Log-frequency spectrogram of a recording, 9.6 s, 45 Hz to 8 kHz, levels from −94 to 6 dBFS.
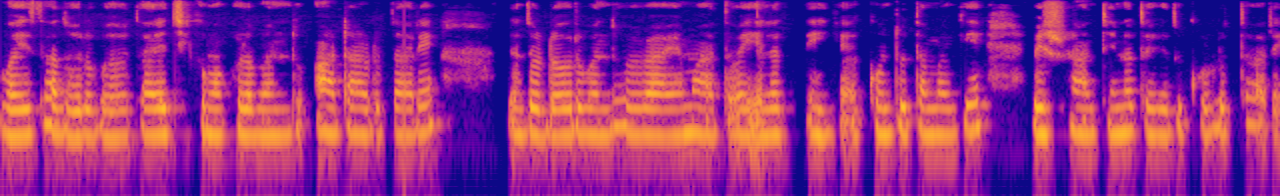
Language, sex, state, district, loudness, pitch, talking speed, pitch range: Kannada, male, Karnataka, Dharwad, -18 LUFS, 230 Hz, 95 wpm, 225-240 Hz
